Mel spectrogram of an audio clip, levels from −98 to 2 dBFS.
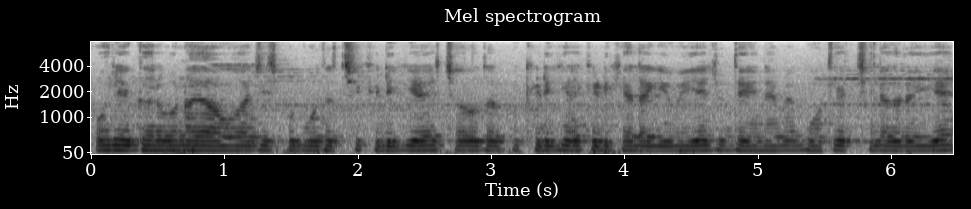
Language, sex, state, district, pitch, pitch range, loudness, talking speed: Hindi, male, Haryana, Rohtak, 120 Hz, 120-125 Hz, -17 LUFS, 260 wpm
